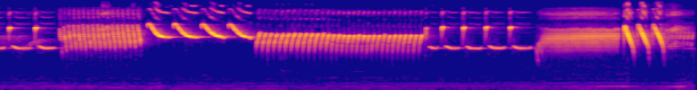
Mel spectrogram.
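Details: Young-canary training recording of a canary singing: clipped repeated whistles, a fast rolling trill, a series of falling slurs, another long buzzy roll, then steady chips and a closing flourish of sweeps.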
